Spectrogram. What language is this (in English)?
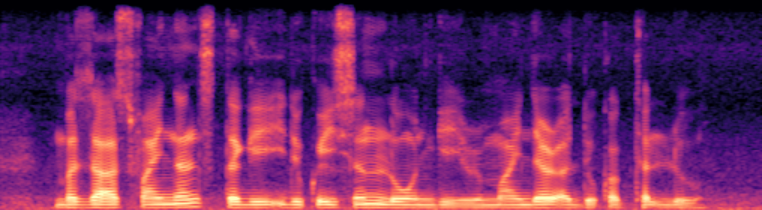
Manipuri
